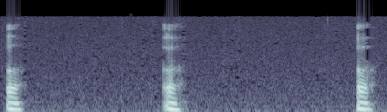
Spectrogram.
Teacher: this is a very relaxed vowel we just want to open the mouth a little keep the tongue and the lips completely relaxed just rest that tongue in the bottom of the mouth we vibrate the throat and we keep this sound short and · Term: schwa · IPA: /ə/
